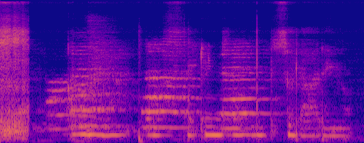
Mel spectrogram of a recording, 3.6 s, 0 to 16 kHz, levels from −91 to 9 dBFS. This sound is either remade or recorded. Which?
remade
